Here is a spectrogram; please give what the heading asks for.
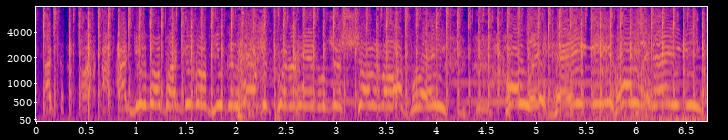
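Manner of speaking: high, hammed-up panicked pleading; begging Ray to shut it off, mock panic. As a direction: beg Ray to switch it off, high and frantic. Exaggerated distress at the machine.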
